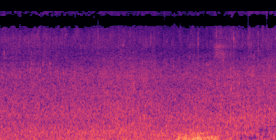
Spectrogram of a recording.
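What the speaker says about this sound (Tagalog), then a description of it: "Kaya lang malakas talaga yung agos pa." Strong river current flowing at a possible fishing spot in New Zealand, a steady broadband rush of water with a brief louder low surge near the end, no voices.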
